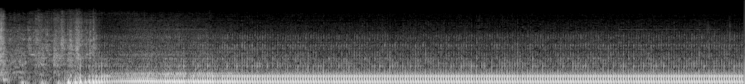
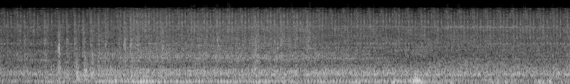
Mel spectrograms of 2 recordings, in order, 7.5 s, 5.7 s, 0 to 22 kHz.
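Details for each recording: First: High-mileage (157,500) Mk2 Audi TT petrol engine, just started with water added as coolant, mic near engine, dash covered in warning lights: cranks, catches, settles into low idle with faint, slightly uneven stumble, slight misfire. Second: Mk2 Audi TT, high mileage, idling smoothly with no shunting or hunting once the airflow meter is unplugged; plugged back in it hunts, so the airflow sensor is suspected faulty.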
